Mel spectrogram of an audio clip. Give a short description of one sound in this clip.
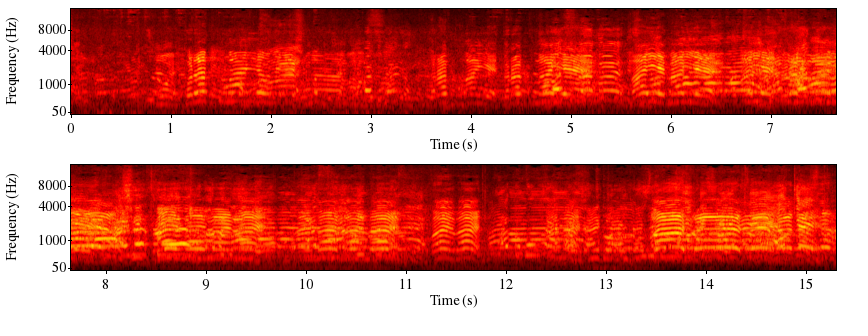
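A group of men chant loudly in rhythm, growing louder.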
